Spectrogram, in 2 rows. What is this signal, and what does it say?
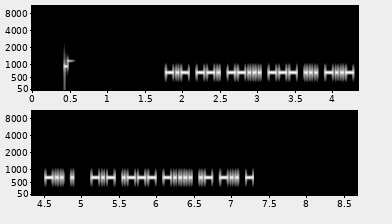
Morse code, heard as a keyed tone, about 36 wpm, 700 Hz. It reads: KG7OSX DE KJ6ADT
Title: USA Callsign DE Callsign 35wpm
